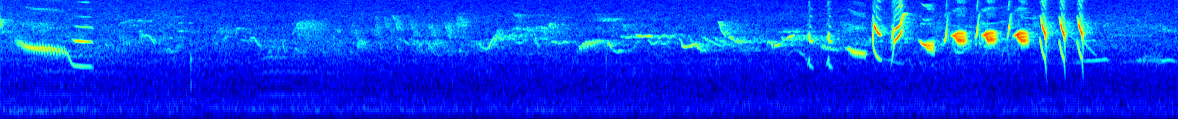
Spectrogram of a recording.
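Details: A Common linnet sings quiet, wandering twittery notes that speed up into a rapid, rhythmic series of sharp chirps near the end, roughly three per second.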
